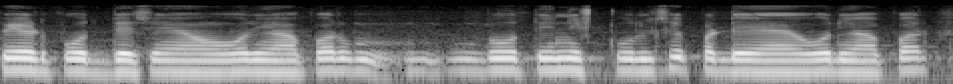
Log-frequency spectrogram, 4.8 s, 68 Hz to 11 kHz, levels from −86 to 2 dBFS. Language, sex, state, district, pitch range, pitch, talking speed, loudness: Hindi, male, Uttar Pradesh, Shamli, 145-160 Hz, 155 Hz, 200 wpm, -14 LUFS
